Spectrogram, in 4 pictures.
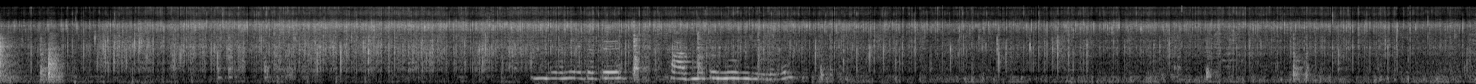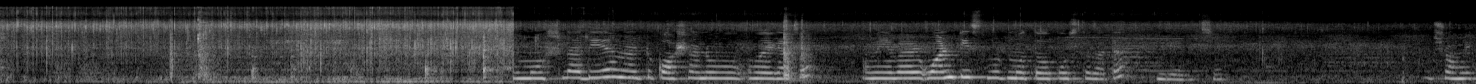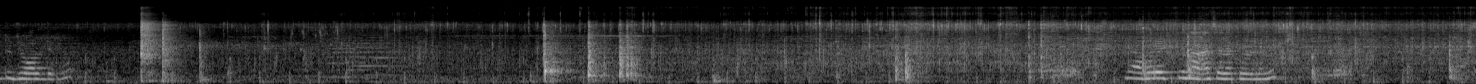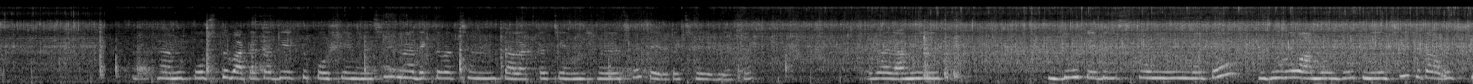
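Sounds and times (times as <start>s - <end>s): vegetables sizzling in hot oil: 0.0s - 59.0s
spatula scraping and knocking pan: 39.8s - 41.6s, 47.8s - 49.5s.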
